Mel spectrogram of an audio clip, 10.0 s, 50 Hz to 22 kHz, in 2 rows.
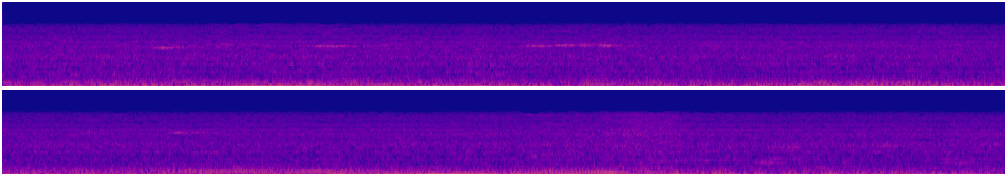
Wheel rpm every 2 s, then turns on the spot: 0, 0, 0, 0, 0.
none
